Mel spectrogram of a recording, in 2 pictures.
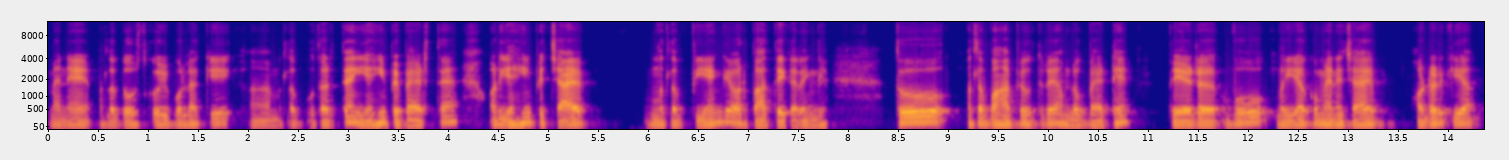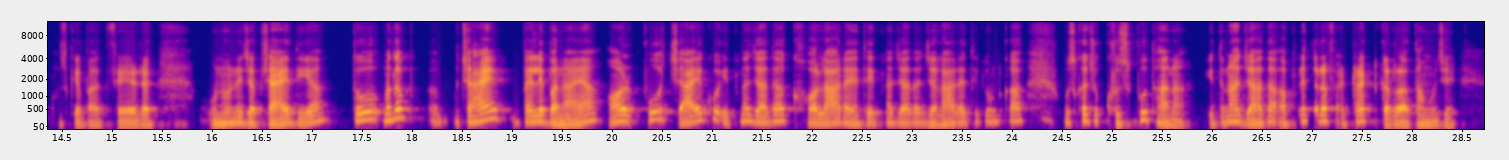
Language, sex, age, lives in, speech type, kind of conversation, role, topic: Hindi, male, 25-29, India, conversation, podcast, guest, Chai ki tapri par sab milkar gupshup karne ka feel kaisa hota hai?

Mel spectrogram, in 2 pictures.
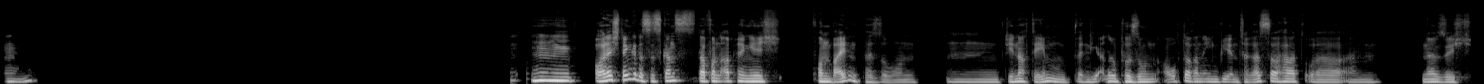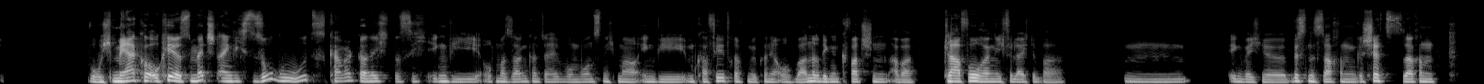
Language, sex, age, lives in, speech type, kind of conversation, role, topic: German, male, 30-34, Germany, conversation, podcast, guest, Wie vermeidest du, dass Networking oberflächlich bleibt?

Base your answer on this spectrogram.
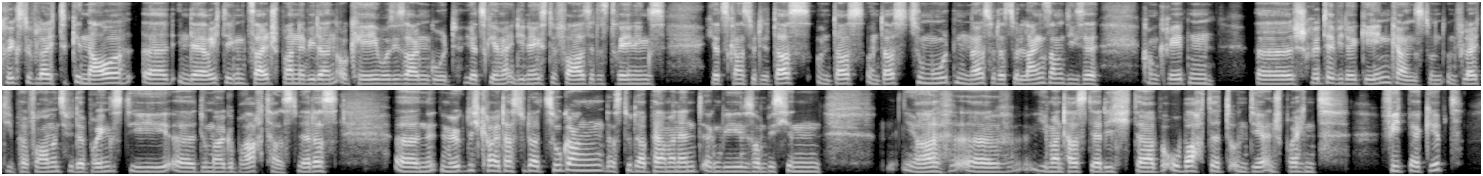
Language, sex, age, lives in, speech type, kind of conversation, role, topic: German, male, 60-64, Germany, conversation, advice, advisor, Wie kann ich mit Rückschlägen umgehen, ohne die Motivation zu verlieren?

